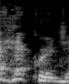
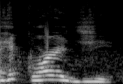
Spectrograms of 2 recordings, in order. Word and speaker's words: recorde: Não é recorde, é recorde. Então, assim, gente, tem muitas palavras que na nossa prosódia a gente pronuncia de maneira errada.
